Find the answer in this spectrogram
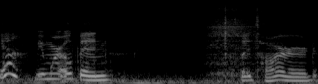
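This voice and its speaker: The voice moves through very wide pitch swings at a fairly slow pace. Noticeable background noise can be heard. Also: woman. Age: 20s. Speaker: podcast co-host, lawyer. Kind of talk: casual chat.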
